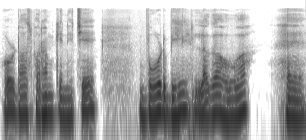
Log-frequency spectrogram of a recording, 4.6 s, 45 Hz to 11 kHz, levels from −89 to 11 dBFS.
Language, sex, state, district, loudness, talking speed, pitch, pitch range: Hindi, male, Uttar Pradesh, Saharanpur, -16 LUFS, 120 wpm, 120 Hz, 110-130 Hz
